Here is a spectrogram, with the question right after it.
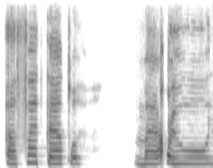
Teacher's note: افتطمعون، افا حمزہ کی آواز واضح ادا کرنی ہے، تا ہم نے باریک پڑھنا ہے اور تو ہم ہیوی لیٹر پورا ادا کرنا ہے، تو اس کو دھیان سے ادا کرنا ہے، اور تو ساکن ہے تو اس کو ہلائیں گے، قلقلہ ہوگا۔ افتطمعون، عین کو وسطی لیکن مڈل تھروٹ سے ادا کرنا ہے، واو مد آ گیا تو مد اصلی کریں گے، نون کے زبر کو لمبا نہیں کریں گے۔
